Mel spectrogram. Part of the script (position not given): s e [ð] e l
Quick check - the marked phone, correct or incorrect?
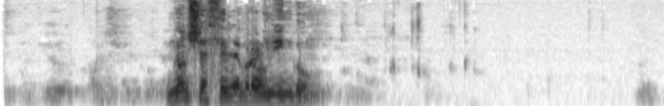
incorrect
